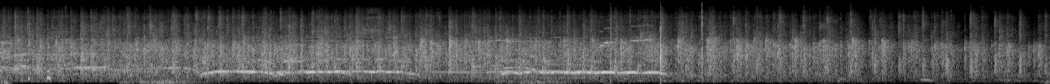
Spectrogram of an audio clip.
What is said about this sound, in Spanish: Qué pocos aplausos se lleva Vicky Cantos, me estoy dando cuenta.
